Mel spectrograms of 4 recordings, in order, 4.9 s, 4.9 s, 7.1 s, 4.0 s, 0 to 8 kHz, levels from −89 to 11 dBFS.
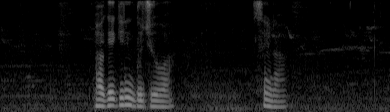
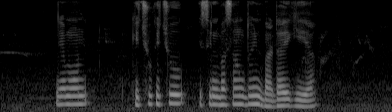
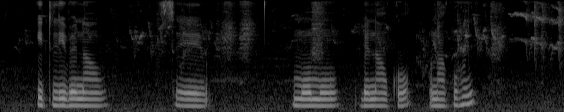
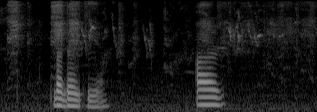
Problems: background sounds at intervals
